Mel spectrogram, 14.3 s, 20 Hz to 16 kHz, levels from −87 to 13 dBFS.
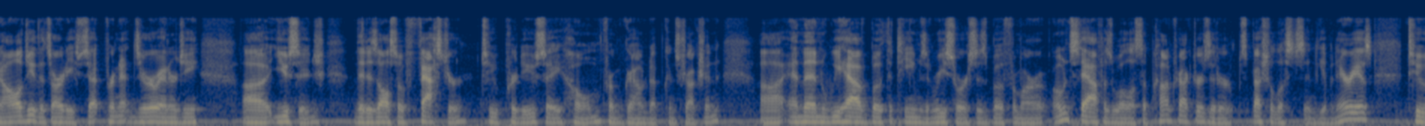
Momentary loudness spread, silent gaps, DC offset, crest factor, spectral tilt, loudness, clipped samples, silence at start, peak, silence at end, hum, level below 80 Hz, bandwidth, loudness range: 10 LU; none; under 0.1%; 24 dB; -3.5 dB/octave; -33 LUFS; under 0.1%; 0 s; -10 dBFS; 0 s; none; -48 dBFS; 10 kHz; 3 LU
